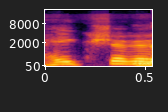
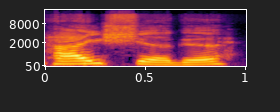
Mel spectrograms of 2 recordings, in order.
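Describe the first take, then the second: First: It is said in his normal voice. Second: It is said in a put-on Louisiana voice.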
